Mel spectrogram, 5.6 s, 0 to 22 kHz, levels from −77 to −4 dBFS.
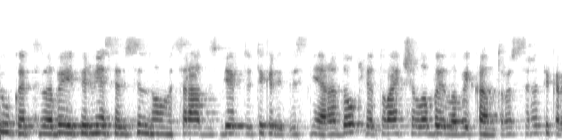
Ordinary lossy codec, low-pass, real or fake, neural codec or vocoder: MP3, 32 kbps; 7.2 kHz; real; none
